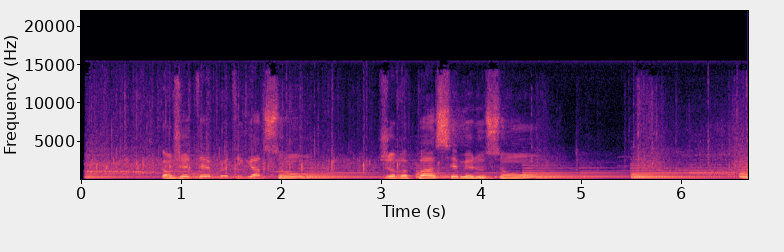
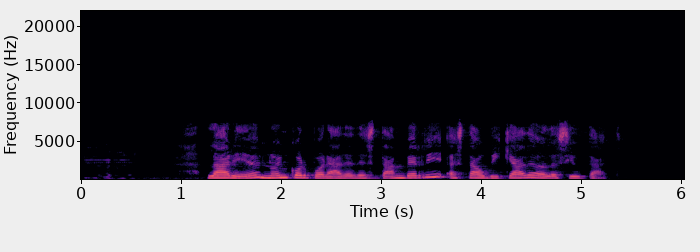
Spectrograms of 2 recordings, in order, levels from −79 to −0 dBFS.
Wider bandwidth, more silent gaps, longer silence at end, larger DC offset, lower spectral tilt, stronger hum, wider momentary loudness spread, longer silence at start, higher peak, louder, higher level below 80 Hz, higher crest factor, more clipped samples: first, 16 kHz vs 8 kHz; neither; second, 0 s vs 0.8 s; neither; about the same, -4 dB/octave vs -4 dB/octave; neither; first, 10 LU vs 6 LU; second, 0.05 s vs 0.25 s; first, -6 dBFS vs -20 dBFS; first, -22 LUFS vs -36 LUFS; first, -66 dBFS vs -80 dBFS; about the same, 16 dB vs 16 dB; neither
